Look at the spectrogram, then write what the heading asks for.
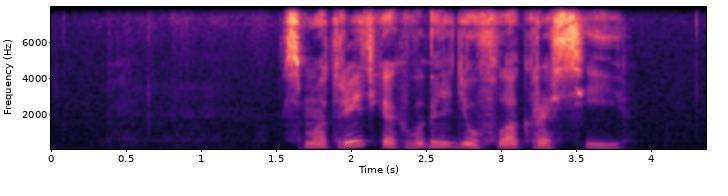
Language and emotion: Russian, neutral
